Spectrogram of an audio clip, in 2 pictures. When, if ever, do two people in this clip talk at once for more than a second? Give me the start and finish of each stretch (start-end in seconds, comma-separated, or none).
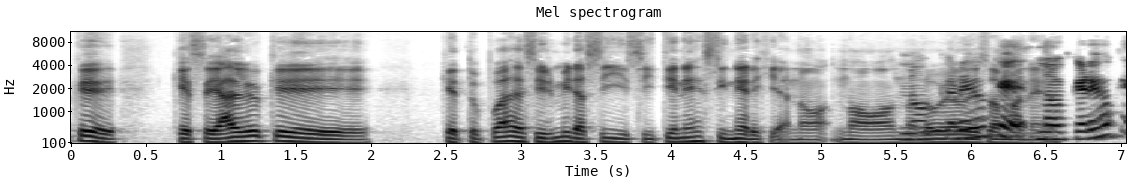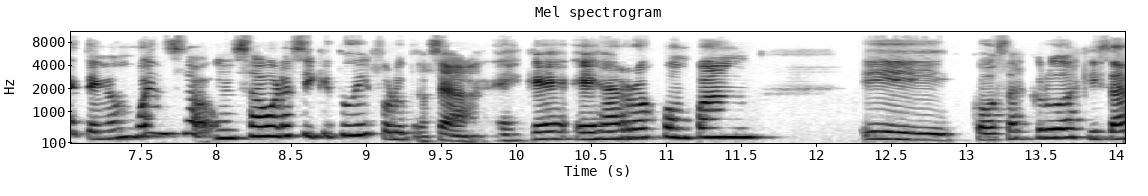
5.5-6.8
